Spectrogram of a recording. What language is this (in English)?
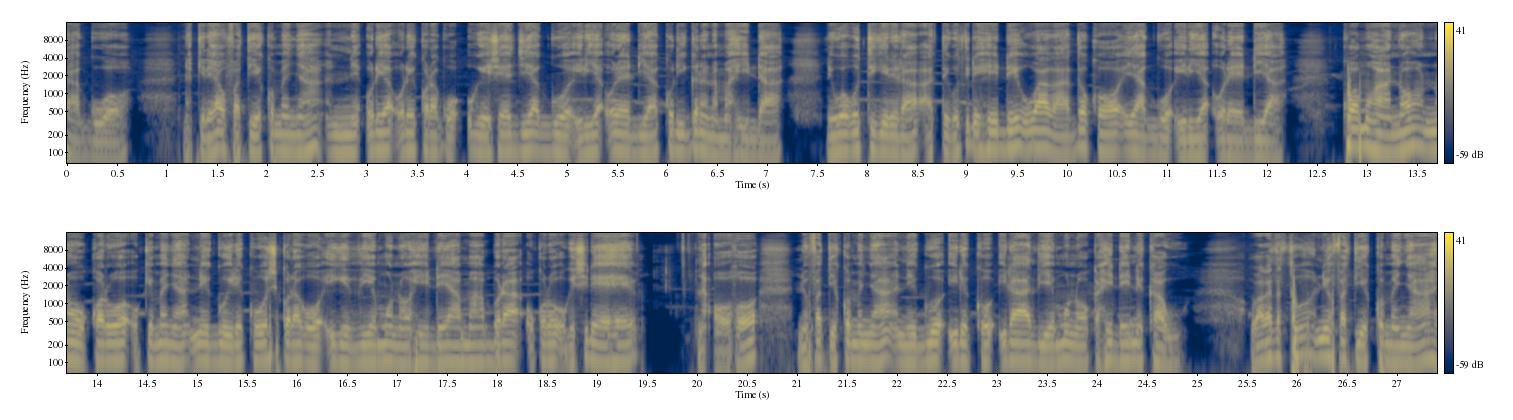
Kikuyu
